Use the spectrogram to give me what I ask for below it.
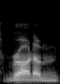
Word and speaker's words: Roddam: call you Nathan uh pronounce rodom so we get rod rod Rodman we get a whole mixure there's not many of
